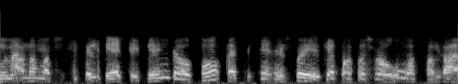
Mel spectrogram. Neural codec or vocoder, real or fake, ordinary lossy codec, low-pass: codec, 16 kHz, 1 kbps, FreqCodec, smaller model; fake; AAC, 64 kbps; 7.2 kHz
